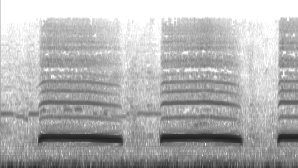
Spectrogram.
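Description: Three long, steady hooting notes from an owl-shaped clay whistle, each lasting about a second with short gaps between, loud, sounding very like an owl's call.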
